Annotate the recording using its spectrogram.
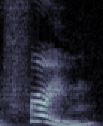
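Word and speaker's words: Frome: may pronounce it ethan frame and that's perfectly fine i pronounce it the way i do because i live near a place called froome so naturally that's why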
